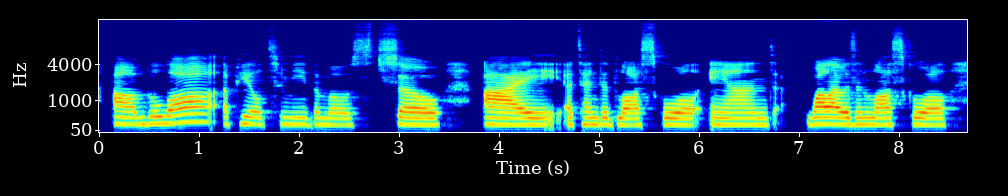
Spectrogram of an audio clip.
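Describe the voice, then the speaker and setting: The speaker is a woman with an American accent. She talks very slowly in a monotone, flat way. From Jamaica, then New York. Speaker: fashion editor and blogger. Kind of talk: interview.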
